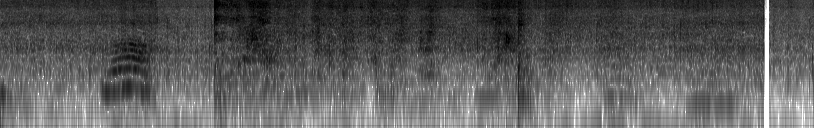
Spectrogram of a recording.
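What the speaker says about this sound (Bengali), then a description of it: "মশলাটিকে একটুখানি টাইম দিয়ে ভালোভাবে কষিয়ে নিচ্ছি" Spice masala sautéing in oil for a striped dwarf catfish curry, a soft crackling sizzle with intermittent stirring scrapes and spoon taps, fairly close.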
